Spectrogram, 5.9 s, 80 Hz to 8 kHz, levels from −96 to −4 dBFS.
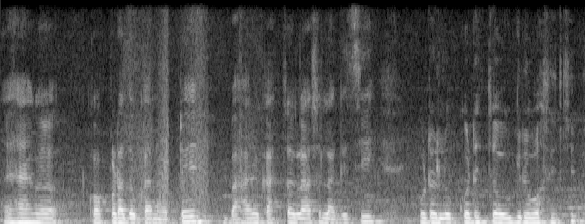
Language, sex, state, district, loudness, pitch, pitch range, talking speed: Odia, male, Odisha, Nuapada, -15 LUFS, 155 Hz, 150-160 Hz, 145 wpm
